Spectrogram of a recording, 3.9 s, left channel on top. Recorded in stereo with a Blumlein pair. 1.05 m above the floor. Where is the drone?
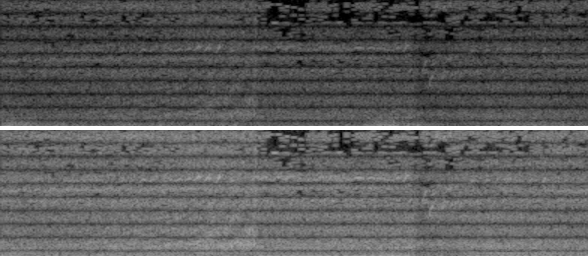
55° right.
